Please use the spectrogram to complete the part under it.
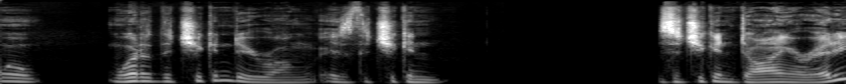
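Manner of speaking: gentle, soft, kind, sympathetic, caring tone. Speaker acts out a more compassionate answer about a chicken, gentle and compassionate. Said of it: "If I'm a bit more compassionate".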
